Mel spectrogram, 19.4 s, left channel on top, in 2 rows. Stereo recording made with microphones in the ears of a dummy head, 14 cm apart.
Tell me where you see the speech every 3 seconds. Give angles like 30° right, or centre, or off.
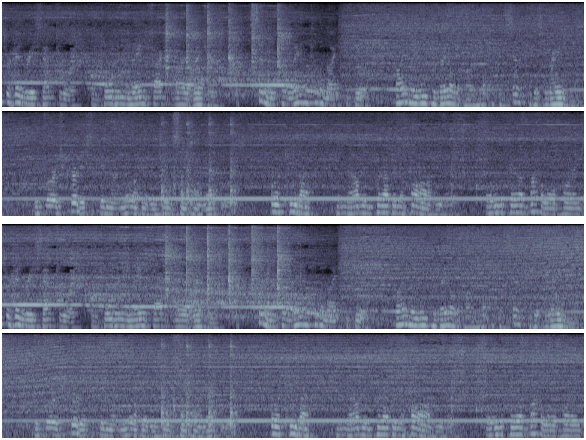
centre, 70° left, 60° left, 40° left, 10° left, centre, centre.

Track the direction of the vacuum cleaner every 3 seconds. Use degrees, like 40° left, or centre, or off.
70° right, 40° right, 10° right, 50° right, 60° right, 60° right, 60° right.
